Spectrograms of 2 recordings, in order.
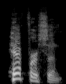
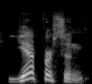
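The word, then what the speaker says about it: Jefferson Caro: Hefferson with an H. Why? Jefferson. Caro. There we go.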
